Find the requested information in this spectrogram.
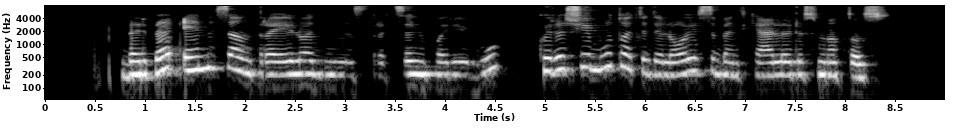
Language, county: Lithuanian, Kaunas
